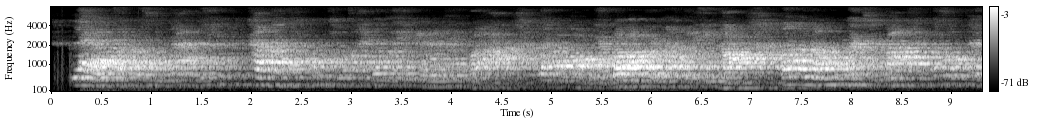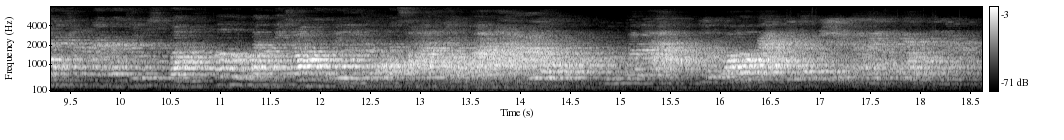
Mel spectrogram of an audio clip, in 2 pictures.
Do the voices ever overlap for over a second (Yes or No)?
Yes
